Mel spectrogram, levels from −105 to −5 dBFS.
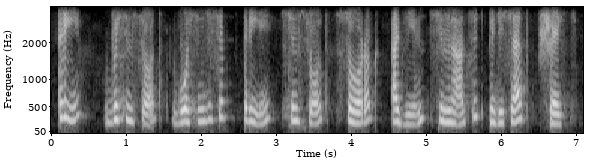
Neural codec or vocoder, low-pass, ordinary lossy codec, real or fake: codec, 16 kHz in and 24 kHz out, 1.1 kbps, FireRedTTS-2 codec; 3.6 kHz; Opus, 16 kbps; fake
